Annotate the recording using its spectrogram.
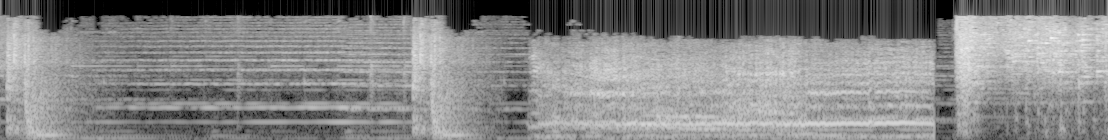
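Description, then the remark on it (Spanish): A sound effect of a Tyrannosaurus rex barging through a door in a studio: two heavy booming thuds, then a long, loud, rough roaring crash and a final noisy burst, with no talking. “de la misma forma que sé que dentro de tres segundos entrará por esa puerta un tiranosaurio rex que se sentará encima de esa mesa de cristal y la va a hacer añicos.”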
